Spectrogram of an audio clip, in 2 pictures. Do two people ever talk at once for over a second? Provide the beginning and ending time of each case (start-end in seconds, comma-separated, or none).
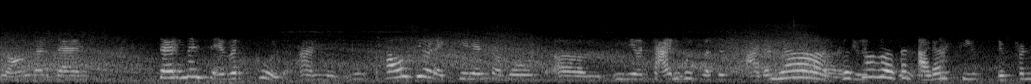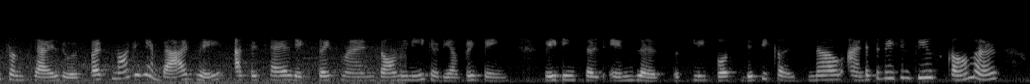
7.7-9.5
